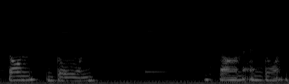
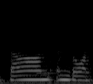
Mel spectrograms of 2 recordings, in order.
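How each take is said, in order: First: Short rounded O in Don, long AW in Dawn; distinct Australian vowels. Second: Don with open AH, close to Dawn; American vowels. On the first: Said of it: "Don and Dawn are pronounced distinctly". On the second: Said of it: "ots in American accents more Don". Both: Shown as a demonstration.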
